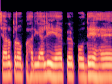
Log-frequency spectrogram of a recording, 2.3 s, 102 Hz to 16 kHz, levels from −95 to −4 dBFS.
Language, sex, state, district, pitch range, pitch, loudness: Hindi, male, Bihar, Purnia, 160-170 Hz, 165 Hz, -17 LUFS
